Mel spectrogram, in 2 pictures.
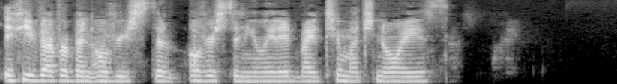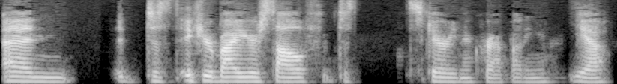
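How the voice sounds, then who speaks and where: A woman's voice: low-pitched, level tone, normal speed, no echo. A woman co-hosting a poetry reading, talking casually and expressively as she searches for her words.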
